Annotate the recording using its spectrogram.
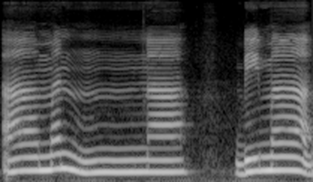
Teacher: மீமில் மத்து இருக்குது, அடுத்த வார்த்தையில் ஹம்சா வந்திருக்கிறதுனால இங்கேயும் மத்து முன்ஃபசில், இங்கேயும் 4 ஹரக்கத் அளவுக்கு நீட்டணும்.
